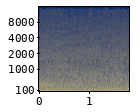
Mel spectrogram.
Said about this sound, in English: There's a car driving through this parking lot, and it is smoking up a storm, man. It's smoking up a storm.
